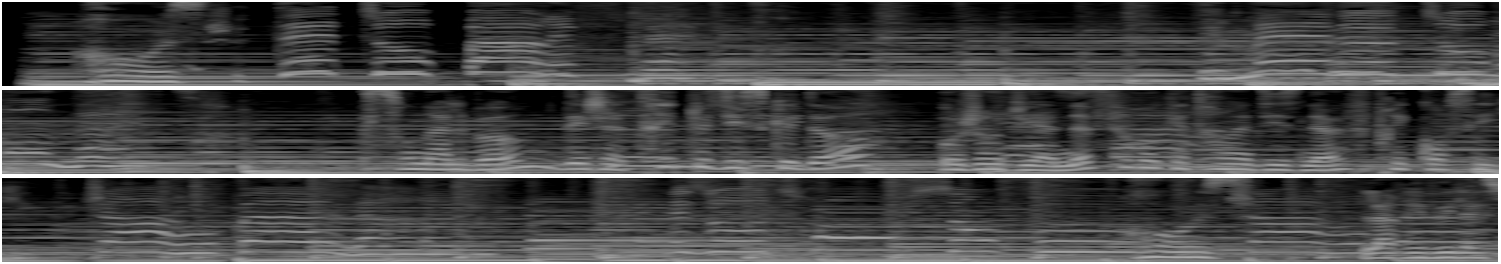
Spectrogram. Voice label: Doux incitatif

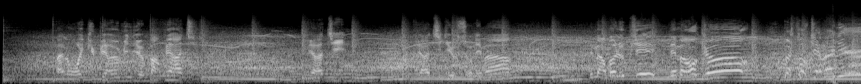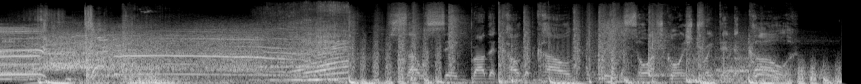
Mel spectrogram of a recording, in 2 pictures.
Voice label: Pub TV Commentateur de foot; UNIBET

